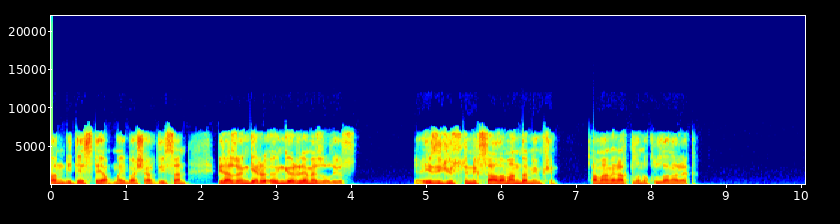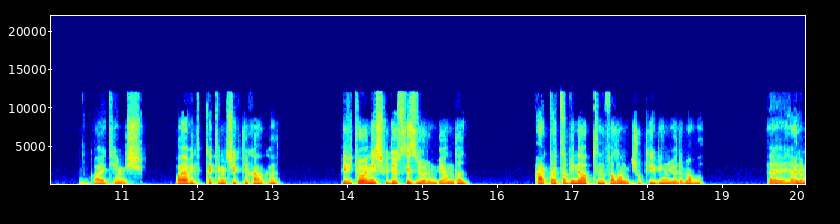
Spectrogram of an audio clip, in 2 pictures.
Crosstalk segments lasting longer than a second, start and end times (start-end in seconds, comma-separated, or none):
none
